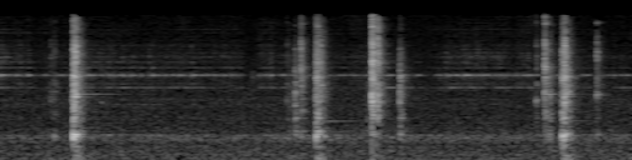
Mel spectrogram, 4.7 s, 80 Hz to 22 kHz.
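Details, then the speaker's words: Perpetuum Ebner REX automatic record changer in a Loewe Opta Type 5966 console: irregular sharp clacks and clunks about every two seconds as the changer mechanism cycles noisily. "So lots of noise in the mechanism."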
